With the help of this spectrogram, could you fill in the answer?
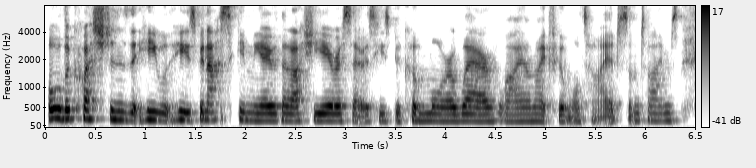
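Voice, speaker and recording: A woman's fairly low voice, an unremarkable speaking voice, at a fairly quick pace with hardly any pauses and fairly even intonation against a quiet background. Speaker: patient advocate and author. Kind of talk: casual interview chat.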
